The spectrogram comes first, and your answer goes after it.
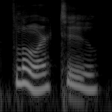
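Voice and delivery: computerized announcer voice. Acting out an elevator scene, announcing the floor in a computerized elevator voice. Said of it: "a computerized voice that announces the floor".

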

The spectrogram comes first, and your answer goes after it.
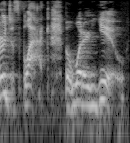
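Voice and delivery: mock disgusted tone. Retelling what a man said when he turned to her: imitating a disgusted tone. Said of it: "with a surprising level of disgust".

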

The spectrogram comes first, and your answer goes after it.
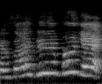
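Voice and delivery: shouting. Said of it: "that's why I'm yelling it".

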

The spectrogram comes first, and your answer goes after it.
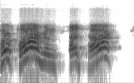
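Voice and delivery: loud put-on Canadian accent. Introducing a coach, saying her workplace in a man's canadian hockey voice. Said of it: "I need to make a man's Canadian hockey voice".

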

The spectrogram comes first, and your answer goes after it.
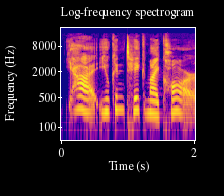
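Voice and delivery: play-acted, slow, disgusted and put-upon tone. Retelling a roommate's reply after being woken early: imitating Madison, disgusted. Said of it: "she rolls over with this look of disgust and she goes".

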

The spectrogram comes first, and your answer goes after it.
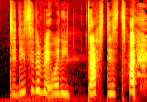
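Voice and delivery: talking through laughter. Asking another speaker about a funny moment, laughing while talking. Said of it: "Sorry, I'm just laughing".

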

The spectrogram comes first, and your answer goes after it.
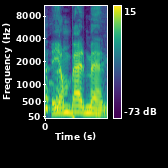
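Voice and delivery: put-on Italian accent, dad-like voice. Joking about Batman's padded suit, voicing him as an Italian dad. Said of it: "I don't know what accent that was".

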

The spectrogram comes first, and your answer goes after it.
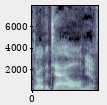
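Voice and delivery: ordinary talk, nothing marked

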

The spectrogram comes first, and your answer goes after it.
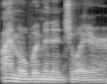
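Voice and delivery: whispered voice. Acting out a line whispered into an old lady's ear: whispering. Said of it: "As I whisper in her ears".

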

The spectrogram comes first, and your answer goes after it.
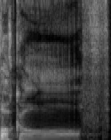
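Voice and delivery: really deep, long, drawn-out dismissive tone. Retelling a big bodyguard's line from a film: imitating a deep, drawn-out bodyguard line. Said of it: "he says it really deep and long".

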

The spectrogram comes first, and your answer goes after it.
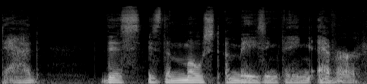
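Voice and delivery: soft, hushed stage whisper, near half-whispered. Retelling what a young son said during a cleanup: imitating a near half-whisper. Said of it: "he almost kinda whispers".

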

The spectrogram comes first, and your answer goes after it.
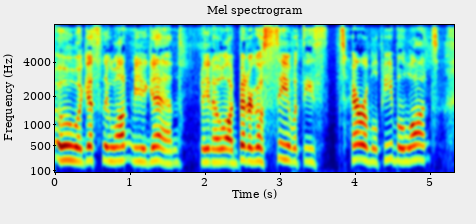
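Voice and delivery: loud and sarcastic. Quoting Cinderella talking to the mice: imitating sarcastic Cinderella. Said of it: "she's also very sarcastic".

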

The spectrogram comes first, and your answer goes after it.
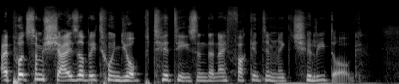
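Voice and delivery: mock German accent, male voice.

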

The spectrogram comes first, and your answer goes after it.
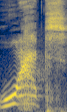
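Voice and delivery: demonic voice. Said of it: "It's my demon voice".

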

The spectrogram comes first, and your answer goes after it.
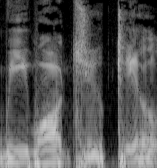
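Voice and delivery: very deep, low, drawn-out possessed-man demon voice. Telling of a clip of a possessed man, the speaker imitates the demon's voice. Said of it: "I mimicked him".

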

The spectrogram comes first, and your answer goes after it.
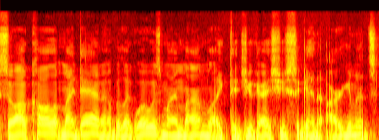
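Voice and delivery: ordinary delivery

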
